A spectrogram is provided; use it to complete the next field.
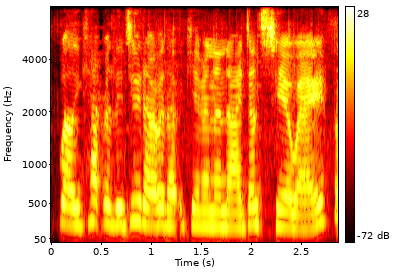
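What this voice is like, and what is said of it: Fake, inconsistent put-on accent. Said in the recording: “I'm only putting on this accent just so you don't know who I am. So, if my accent tends to change throughout the video... a fake, albeit sometimes improvisational, interchanging accent”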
